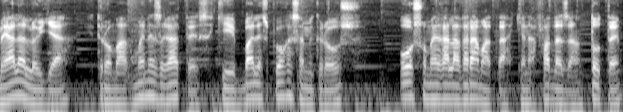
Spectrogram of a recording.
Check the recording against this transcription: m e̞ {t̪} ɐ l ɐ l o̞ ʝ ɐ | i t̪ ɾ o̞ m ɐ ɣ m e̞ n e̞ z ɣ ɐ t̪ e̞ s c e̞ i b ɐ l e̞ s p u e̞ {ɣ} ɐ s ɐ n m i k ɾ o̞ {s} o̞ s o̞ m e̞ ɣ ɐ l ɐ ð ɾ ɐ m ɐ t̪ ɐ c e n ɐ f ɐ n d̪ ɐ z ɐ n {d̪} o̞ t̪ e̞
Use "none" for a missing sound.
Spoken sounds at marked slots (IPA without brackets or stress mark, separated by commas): none, x, s, t̪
